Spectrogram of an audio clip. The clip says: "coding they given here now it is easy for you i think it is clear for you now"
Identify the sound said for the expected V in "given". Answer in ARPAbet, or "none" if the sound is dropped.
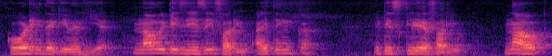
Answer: V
